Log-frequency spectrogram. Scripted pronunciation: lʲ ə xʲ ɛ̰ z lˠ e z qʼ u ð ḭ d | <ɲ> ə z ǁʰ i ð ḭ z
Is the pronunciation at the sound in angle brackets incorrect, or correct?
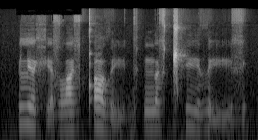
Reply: incorrect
